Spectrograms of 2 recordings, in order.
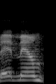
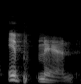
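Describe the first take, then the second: First: The name is said quickly and runs together. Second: The name is said slowly and clearly separated. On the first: The speaker calls it wrong. "when you say it fast, it sounds like you say Hitman" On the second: The speaker calls it right. "Say that a little slower"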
